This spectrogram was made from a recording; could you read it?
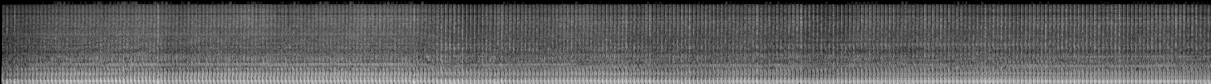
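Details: Troy-Bilt tiller test drive after engine rebuild, tilling garden: loud, steady small engine thrums without stalling or surging while tines dig; pulls evenly under load, though owner saw heavy smoke under heavy load and wonders about blow-by past the rings.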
